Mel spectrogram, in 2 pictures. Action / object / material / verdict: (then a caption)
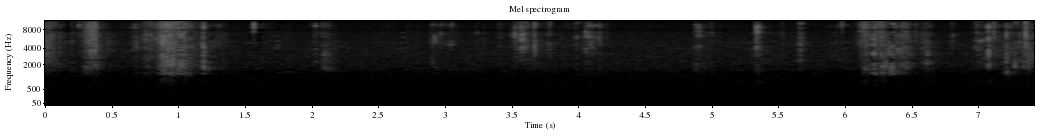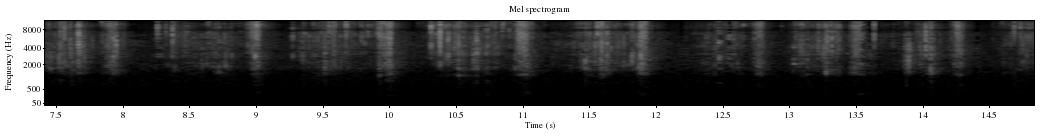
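scrape / slime with sequins / slime, sequins / none. A flattened disc of pale pink crunchy slime with iridescent sequins, lying on a table, is pressed and pushed with fingertips and glitter nails. Bursts of bright, crisp crackling and crunching come in quick clusters, sparse at first and then denser and louder in the second half, with near silence between them.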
